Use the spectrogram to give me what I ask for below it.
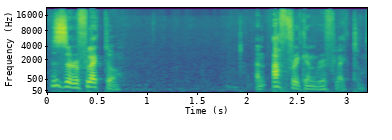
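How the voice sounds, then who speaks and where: Middle-aged man giving an animated conference talk. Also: medium pitch, fairly quick, breathy edge, no room sound. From Cameroon. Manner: animated, shifts loudness for emphasis. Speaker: conference speaker. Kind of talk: live talk on investing. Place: conference stage before an audience.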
